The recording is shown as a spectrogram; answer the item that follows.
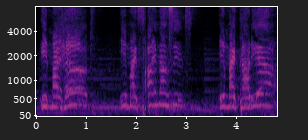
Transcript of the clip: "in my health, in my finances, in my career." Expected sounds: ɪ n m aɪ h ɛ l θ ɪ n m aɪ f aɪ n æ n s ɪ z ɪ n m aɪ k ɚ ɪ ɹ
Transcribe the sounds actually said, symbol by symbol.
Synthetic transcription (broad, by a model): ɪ n m aɪ h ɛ l t ɪ n m aɪ f aɪ n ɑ n s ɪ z ɪ n m aɪ k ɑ ɹ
